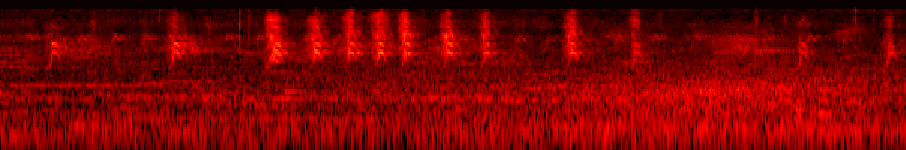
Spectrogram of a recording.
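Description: Small birds chirping: scattered short, sharp chirps, with a quick run of about six a little under two seconds in.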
